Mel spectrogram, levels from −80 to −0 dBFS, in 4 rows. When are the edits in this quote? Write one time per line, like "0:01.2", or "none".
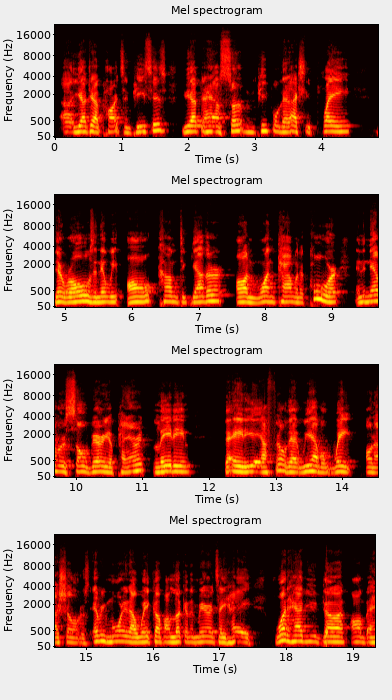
0:03.0
0:13.2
